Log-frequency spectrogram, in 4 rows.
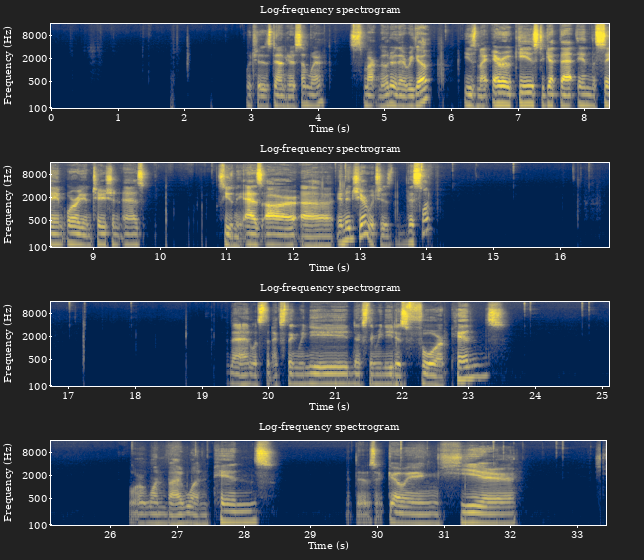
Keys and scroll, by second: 31.9 ctrl+c, 32.0 ctrl+v.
